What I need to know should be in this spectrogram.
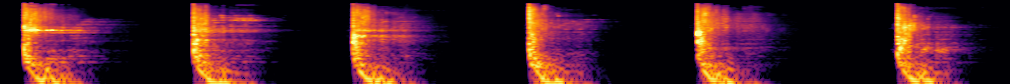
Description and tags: Magic Impact
impact, magi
